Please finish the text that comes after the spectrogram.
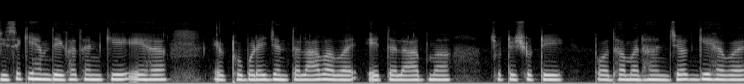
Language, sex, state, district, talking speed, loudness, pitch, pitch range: Chhattisgarhi, female, Chhattisgarh, Sukma, 185 wpm, -14 LUFS, 220 Hz, 215-225 Hz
